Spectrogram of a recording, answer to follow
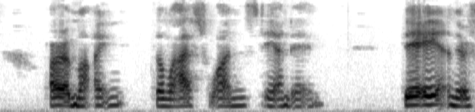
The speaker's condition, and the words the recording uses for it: Spasmodic dysphonia. Stump speech because I wanted the voters in the room to know, like, I just sound like this.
